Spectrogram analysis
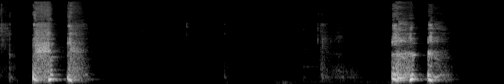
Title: Coughing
